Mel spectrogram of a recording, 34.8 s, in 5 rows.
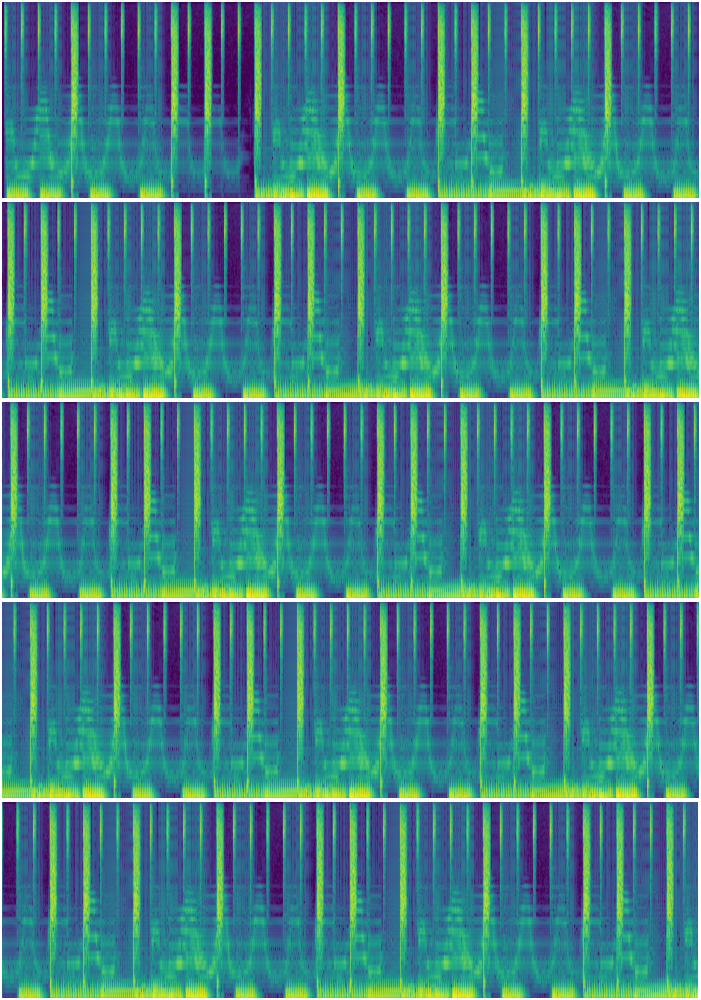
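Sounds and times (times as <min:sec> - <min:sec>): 
music beat: 0:00.0 - 0:34.8.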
